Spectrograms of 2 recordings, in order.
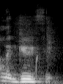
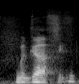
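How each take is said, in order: First: The middle vowel sounds like 'goo'. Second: The middle vowel sounds like 'guh'. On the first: The speaker calls it wrong. "Not McGoofy" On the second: The speaker calls it right.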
